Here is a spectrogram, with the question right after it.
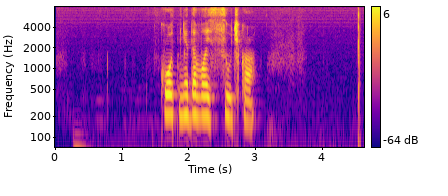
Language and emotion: Russian, angry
